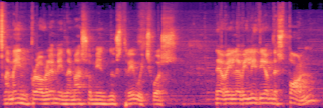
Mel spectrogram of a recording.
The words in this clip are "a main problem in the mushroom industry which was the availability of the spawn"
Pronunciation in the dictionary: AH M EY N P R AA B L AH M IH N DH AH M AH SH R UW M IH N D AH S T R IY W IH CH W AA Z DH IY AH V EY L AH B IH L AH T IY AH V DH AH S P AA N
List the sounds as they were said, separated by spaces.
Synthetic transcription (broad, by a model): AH M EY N P R AA B L AH M IH N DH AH M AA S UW M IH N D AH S T R IY W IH CH W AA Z DH IY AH B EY L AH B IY L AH T IY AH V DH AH S P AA N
